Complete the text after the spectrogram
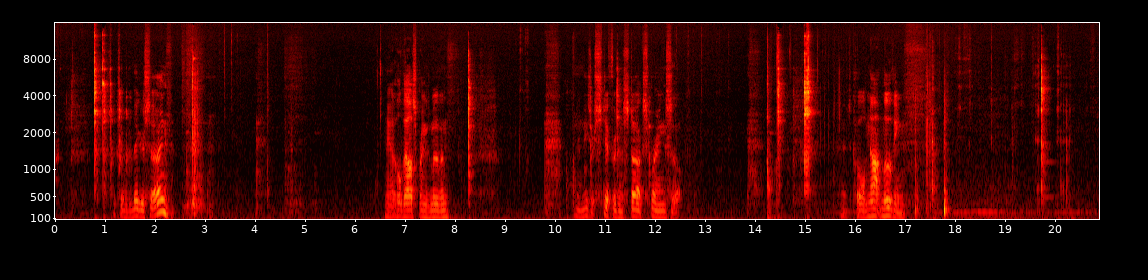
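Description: A wooden mallet taps sharply on metal.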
